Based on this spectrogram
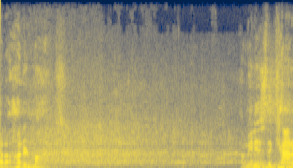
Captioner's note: audience laughing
